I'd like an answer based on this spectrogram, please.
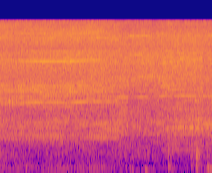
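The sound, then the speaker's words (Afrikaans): An electric hair clipper buzzes steadily while shaving dogs' coats down bare, a constant high, raspy whir with a few faint knocks and rubbing sounds underneath. “ek gaan nou my klipper vat ek gaan nou staan dan gaan ek julle sny”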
